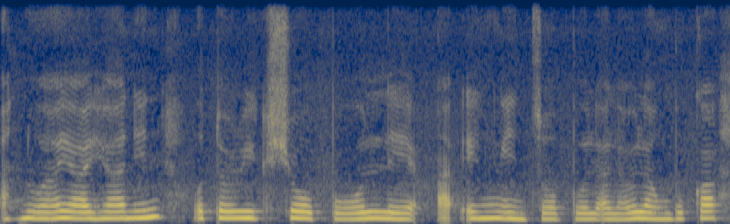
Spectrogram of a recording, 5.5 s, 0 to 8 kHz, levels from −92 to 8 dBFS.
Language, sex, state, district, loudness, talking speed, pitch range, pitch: Mizo, female, Mizoram, Aizawl, -14 LUFS, 185 wpm, 210-235 Hz, 230 Hz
